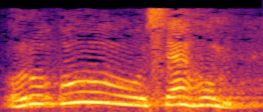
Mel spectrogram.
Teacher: رقق السين، اوعى تطلع معك صاد او نص صاد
